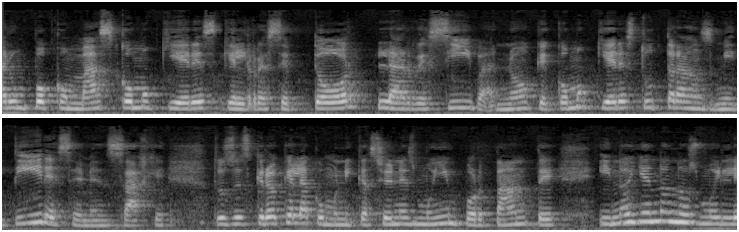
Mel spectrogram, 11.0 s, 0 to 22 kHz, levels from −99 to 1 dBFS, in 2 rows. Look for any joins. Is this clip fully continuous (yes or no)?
no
